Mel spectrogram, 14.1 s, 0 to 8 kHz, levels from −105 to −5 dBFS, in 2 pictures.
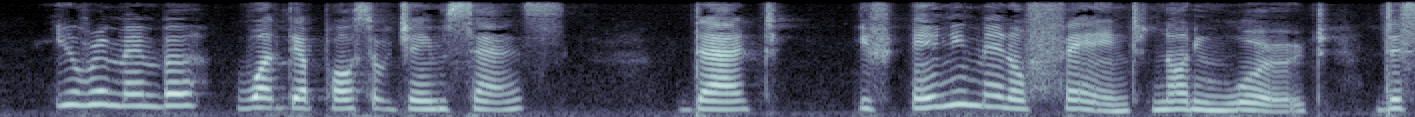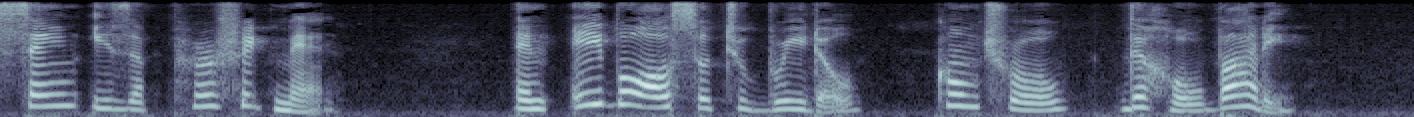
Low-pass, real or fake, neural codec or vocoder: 7.2 kHz; fake; codec, 16 kHz in and 24 kHz out, 2.2 kbps, FireRedTTS-2 codec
